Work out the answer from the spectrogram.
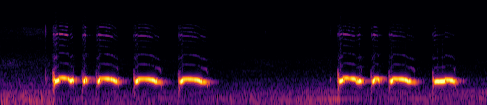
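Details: Zebra dove singing loudly to stir up rival birds: two phrases, each of four mellow, slightly arching coos in quick succession, separated by a short pause, against faint low background hum.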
